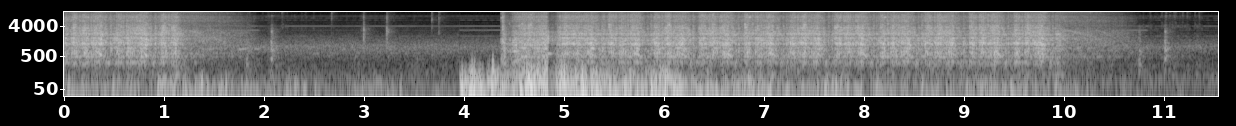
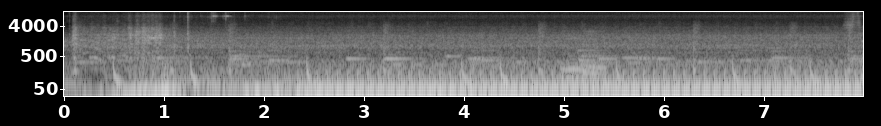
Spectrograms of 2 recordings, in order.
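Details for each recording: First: MK2 Audi TT with cylinder 1 misfire (P0301), compression test cranking with fuel pump relay removed: steady, even cranking pulses, no cylinder weak or lumpy; equal compression, all four cylinders reading about 100 against roughly 150 thought to be expected. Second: MK2 Audi TT, code P0301 cylinder 1 misfire: cranks, catches, then idles with uneven lumpy beat; still misfiring with swapped coil pack and spark plug, compression even; injector suspected next.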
